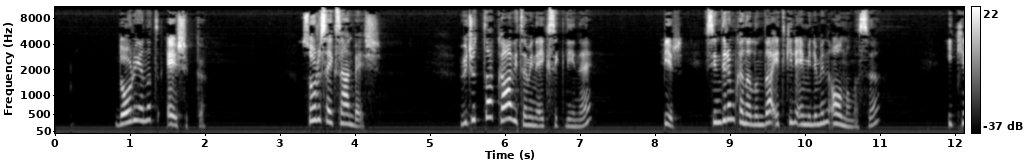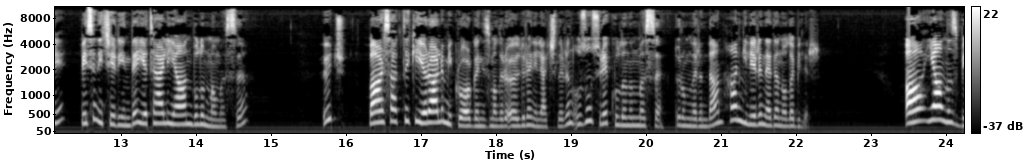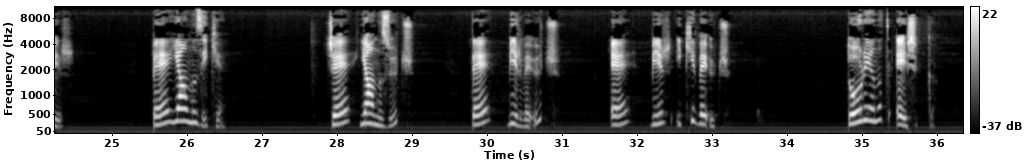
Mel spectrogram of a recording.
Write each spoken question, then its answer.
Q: Bağırsaktaki yararlı mikroorganizmaları öldüren ilaçların uzun süre kullanılması durumlarından hangileri neden olabilir?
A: Doğru yanıt E şıkkı.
